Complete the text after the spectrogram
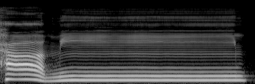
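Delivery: "ہا میم" slowly, throaty h and long held i; throat ha. Shown as a demonstration. Teacher showing the throat letter, elongated "ہا میم". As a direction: chant "ہا میم" from the throat, drawn out. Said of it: "ہا کو آپ نے حلق سے پڑھنا ہے".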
